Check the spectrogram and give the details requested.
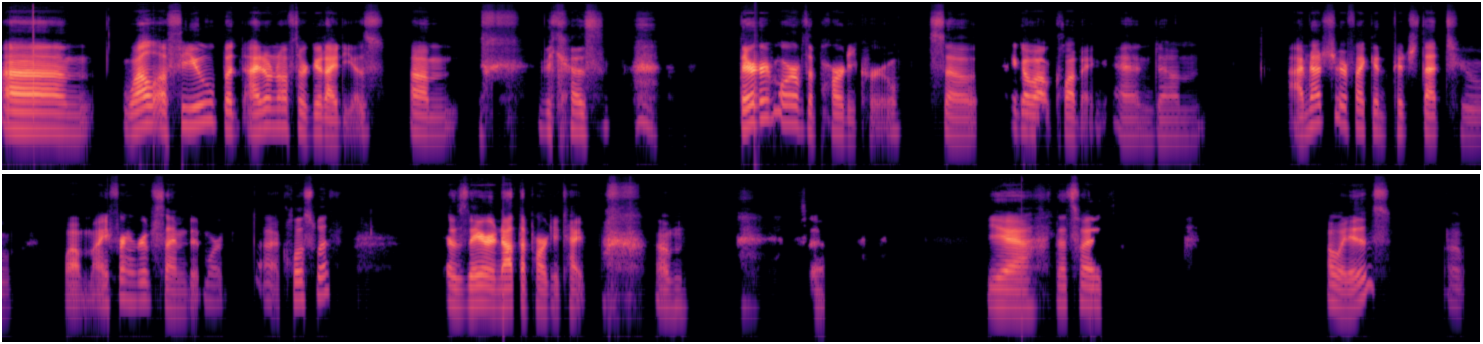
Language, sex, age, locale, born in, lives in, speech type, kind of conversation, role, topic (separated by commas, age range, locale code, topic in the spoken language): English, male, 20-24, en-US, United States, United States, conversation, advice, user, How can I add more spontaneity to my daily routine?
